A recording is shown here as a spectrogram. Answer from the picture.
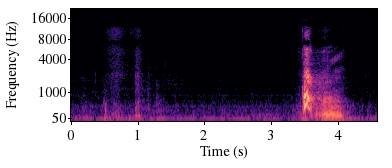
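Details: Pet Siberian Husky during a nightly petting routine, vocally complaining when the petting stops: after a few soft taps, one loud, drawn-out, whining howl-like vocalization lasting about half a second, falling in pitch, in a quiet room.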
